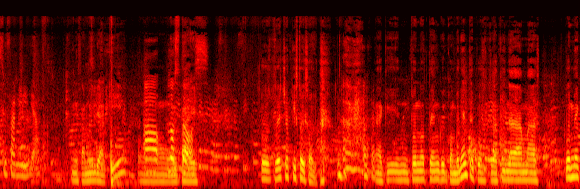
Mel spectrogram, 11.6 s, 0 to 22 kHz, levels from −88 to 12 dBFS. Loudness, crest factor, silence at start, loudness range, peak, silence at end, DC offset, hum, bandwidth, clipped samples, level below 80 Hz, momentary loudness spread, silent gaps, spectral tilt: -24 LUFS; 18 dB; 0 s; 3 LU; -6 dBFS; 0 s; under 0.1%; none; 16 kHz; under 0.1%; -58 dBFS; 16 LU; none; -6.5 dB/octave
